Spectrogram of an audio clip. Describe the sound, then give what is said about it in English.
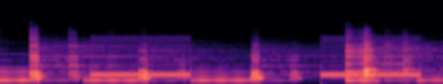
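A phone ringtone plays clearly and alone before voicemail picks up, a repeating melodic electronic tone pattern with steady sustained notes and short bright accents, cycling twice over a few seconds. “So literally, when I was in the final stages of making this episode, I was away from my phone for a split second and something unexpected happened.”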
